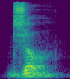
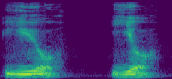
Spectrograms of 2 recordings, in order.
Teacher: on peut dire jo avec vibrations des cordes vocales ou bien on peut dire yo yo sans libération de cordes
